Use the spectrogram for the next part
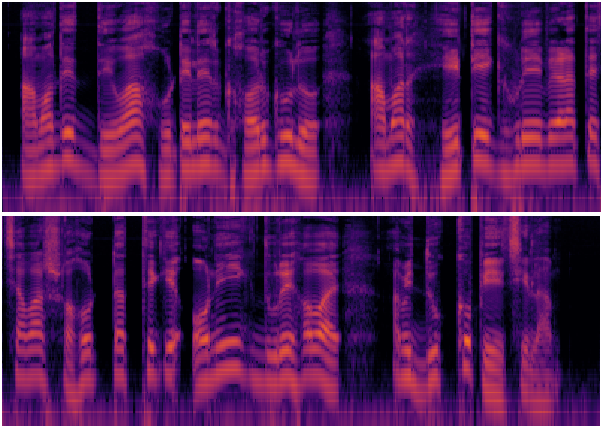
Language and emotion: Bengali, sad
